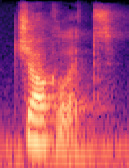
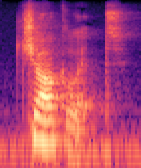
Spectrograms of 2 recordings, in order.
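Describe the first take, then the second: Both takes have the same delivery.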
